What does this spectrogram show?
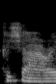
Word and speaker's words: Kashira: Long eye, Kashira, is fine.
